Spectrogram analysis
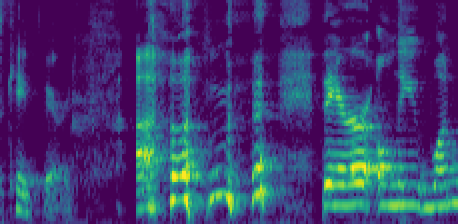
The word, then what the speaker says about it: Cape Verde: Verde base verde. I was like full on Spanish. Thank you. It's not. It's Cape Verde.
